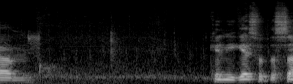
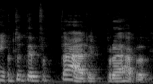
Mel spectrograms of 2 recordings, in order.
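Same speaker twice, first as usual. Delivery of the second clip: Charles Martinet fake Italian; 6 semitones higher, 4 dB quieter than usual. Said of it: "I can't do Charles Martinet's fake Italian".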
